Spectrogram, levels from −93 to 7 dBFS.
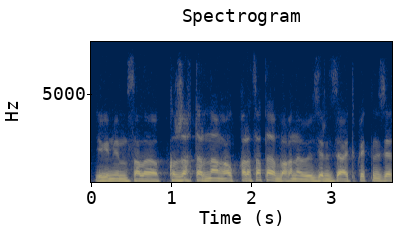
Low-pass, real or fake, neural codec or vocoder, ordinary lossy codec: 7.2 kHz; real; none; Opus, 32 kbps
